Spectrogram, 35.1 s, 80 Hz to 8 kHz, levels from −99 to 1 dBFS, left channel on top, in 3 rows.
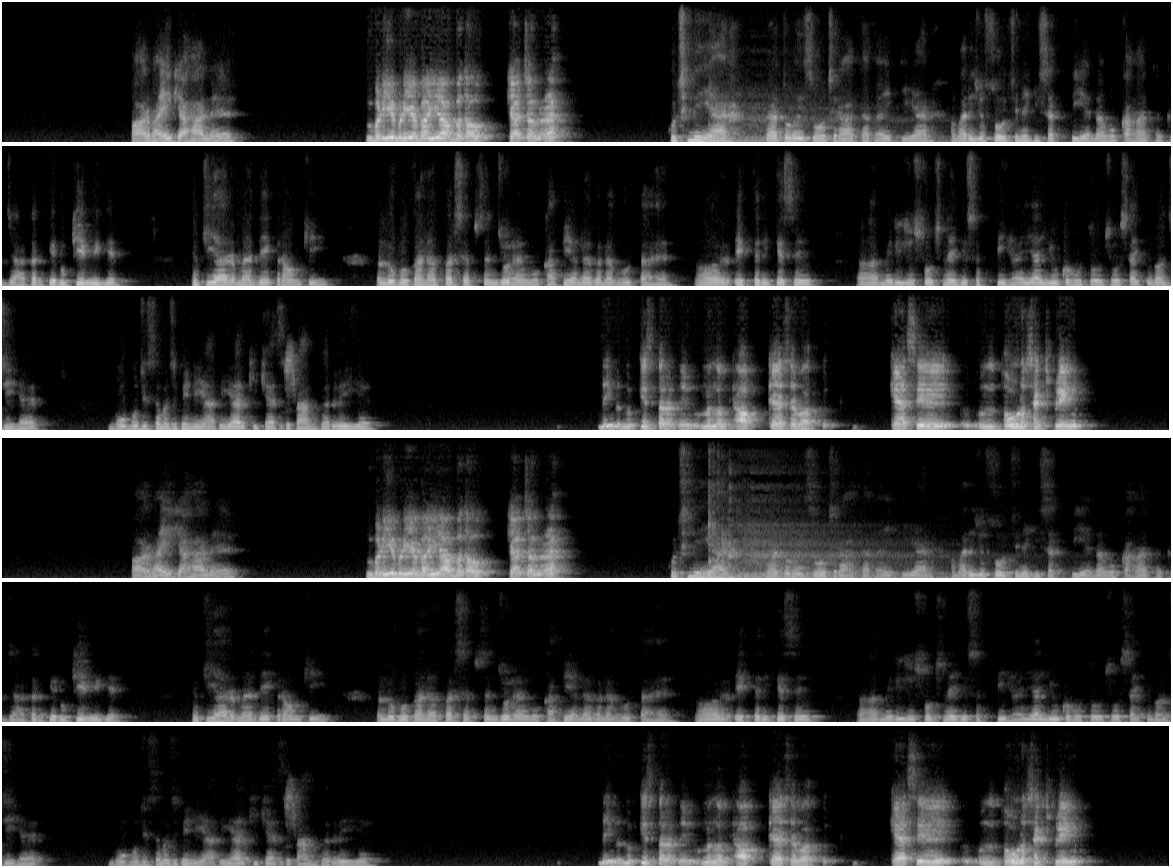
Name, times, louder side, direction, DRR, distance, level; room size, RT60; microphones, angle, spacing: voice 1, 1.3-2.4 6.7-12.9 13.6-15.0 15.4-19.8 20.2-23.8 24.5-27.1, left 4 dB, 80° left, 0.4 m, -34 dB
voice 2, 3.6-5.6 29.4-31.5 32.3-34.1, left 2 dB, 35° left, 1.0 m, -27 dB
sound 1, 7.1-11.0, right 5 dB, 60° right, 0.5 m, -40 dB
10.5 x 4.0 x 3.5 m
head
